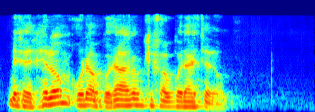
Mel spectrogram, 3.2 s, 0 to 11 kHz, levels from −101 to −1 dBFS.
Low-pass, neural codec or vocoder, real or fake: 7.2 kHz; codec, 16 kHz, 4 kbps, X-Codec, HuBERT features, trained on general audio; fake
